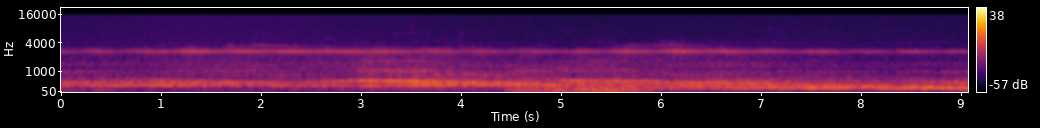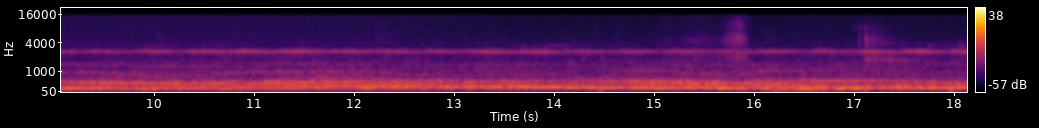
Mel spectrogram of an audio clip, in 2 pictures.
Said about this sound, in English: So they slowed that sound down, and here's what it actually sounds like when crickets make that noise.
